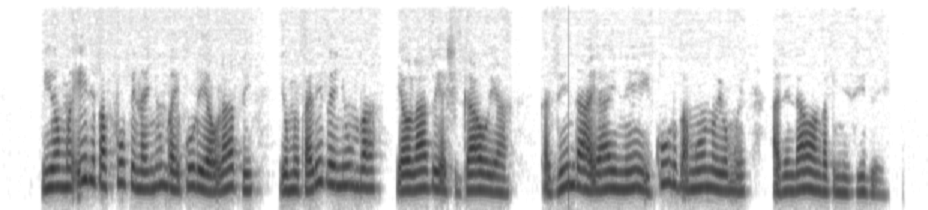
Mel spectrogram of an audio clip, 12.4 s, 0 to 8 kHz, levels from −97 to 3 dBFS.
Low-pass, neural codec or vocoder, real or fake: 7.2 kHz; vocoder, 44.1 kHz, 128 mel bands every 512 samples, BigVGAN v2; fake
